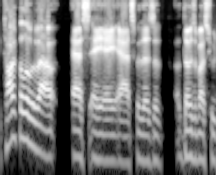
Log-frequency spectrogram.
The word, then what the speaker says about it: SaaS: Talk a little bit about SaaS for those of us who don't totally understand what SaaS is.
